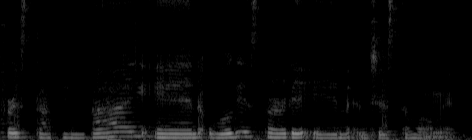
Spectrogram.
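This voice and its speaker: A woman's medium-pitched voice with ordinary pitch variation at a fairly slow pace, against noticeable background noise. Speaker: lifestyle vlogger. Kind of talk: casual product review vlog. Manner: soft-spoken.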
